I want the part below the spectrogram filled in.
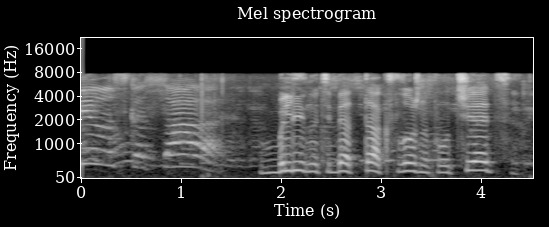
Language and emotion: Russian, positive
